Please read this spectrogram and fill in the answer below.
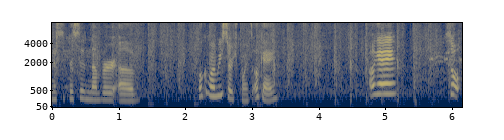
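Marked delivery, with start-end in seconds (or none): none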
